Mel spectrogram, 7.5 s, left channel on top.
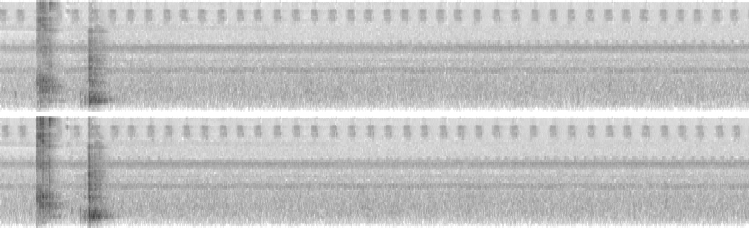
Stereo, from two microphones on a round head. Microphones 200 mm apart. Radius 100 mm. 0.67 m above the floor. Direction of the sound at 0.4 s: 45° right (ahead or behind).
